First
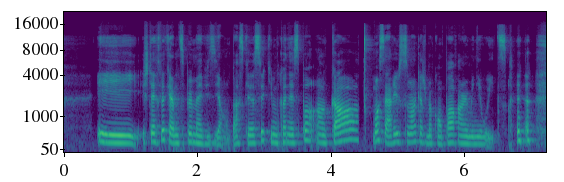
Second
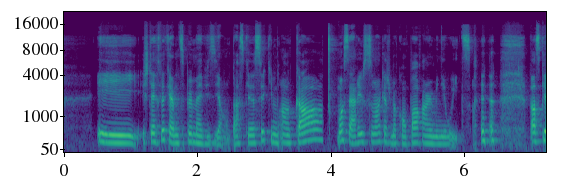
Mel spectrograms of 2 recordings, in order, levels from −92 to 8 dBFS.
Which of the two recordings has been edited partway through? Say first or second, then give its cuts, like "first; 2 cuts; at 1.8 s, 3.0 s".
second; 1 cut; at 3.2 s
